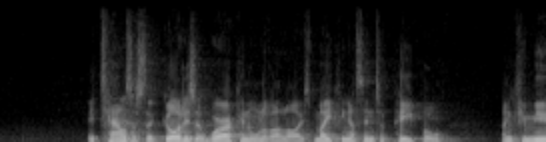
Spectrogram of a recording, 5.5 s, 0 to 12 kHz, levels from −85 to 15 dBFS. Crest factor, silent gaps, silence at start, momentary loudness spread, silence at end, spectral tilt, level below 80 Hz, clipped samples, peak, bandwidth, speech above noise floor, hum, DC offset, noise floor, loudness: 18 dB; none; 0.9 s; 11 LU; 0 s; -8 dB/octave; -70 dBFS; under 0.1%; -6 dBFS; 9.8 kHz; 46 dB; none; under 0.1%; -68 dBFS; -24 LUFS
